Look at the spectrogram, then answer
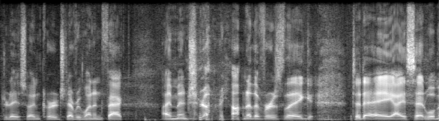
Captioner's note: laugh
